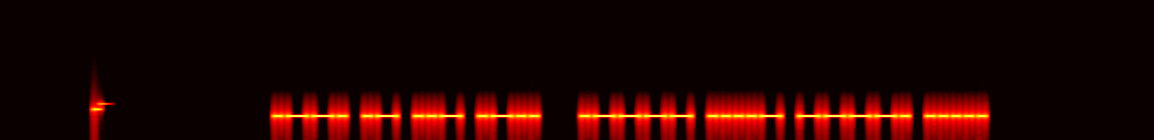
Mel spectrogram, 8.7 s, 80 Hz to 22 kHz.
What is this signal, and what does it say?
Morse code, heard as a keyed tone, about 25 wpm, 700 Hz. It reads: PAUL 1495
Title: CWT Exchange 25wpm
